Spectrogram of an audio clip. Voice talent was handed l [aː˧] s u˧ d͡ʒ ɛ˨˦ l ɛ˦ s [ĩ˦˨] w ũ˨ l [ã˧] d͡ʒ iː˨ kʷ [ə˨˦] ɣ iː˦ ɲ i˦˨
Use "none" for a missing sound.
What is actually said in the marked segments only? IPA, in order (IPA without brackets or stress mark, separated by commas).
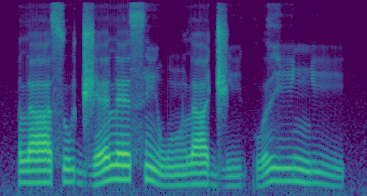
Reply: aː˧, ĩ˦˨, a˧, ə˨˦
